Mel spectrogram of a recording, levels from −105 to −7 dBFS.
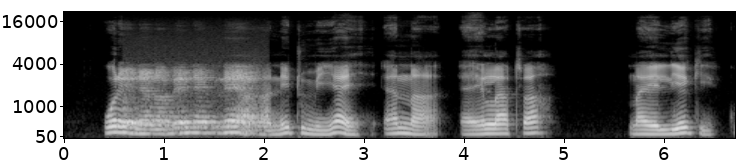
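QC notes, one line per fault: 0.59 to 2.03 s, switch to a distant microphone. The speech suddenly turns roomy and hollow, with thinner bass. Loudness stays about the same. Background room noise rises to roughly 30 dB below the speech. At 2.03 s the close, full sound snaps back just as abruptly. The likely cause is that the close microphone dropped out and a mic further from the talker took over. Distance adds room reflections and loses low-end proximity.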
